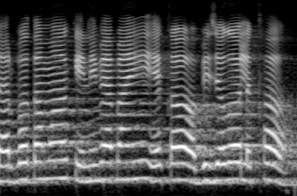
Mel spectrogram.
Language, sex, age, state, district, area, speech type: Odia, female, 30-45, Odisha, Nayagarh, rural, read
